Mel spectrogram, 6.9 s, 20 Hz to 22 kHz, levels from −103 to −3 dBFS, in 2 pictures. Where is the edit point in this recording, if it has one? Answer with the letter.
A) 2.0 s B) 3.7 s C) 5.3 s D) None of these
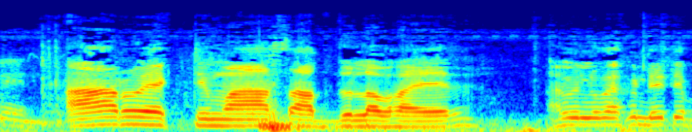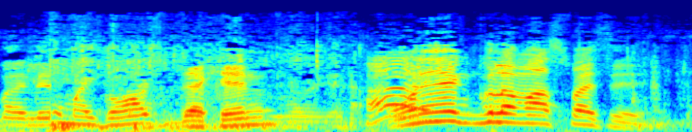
B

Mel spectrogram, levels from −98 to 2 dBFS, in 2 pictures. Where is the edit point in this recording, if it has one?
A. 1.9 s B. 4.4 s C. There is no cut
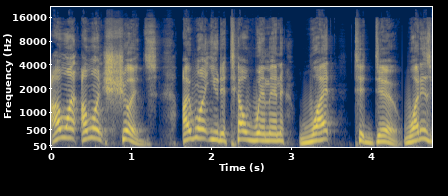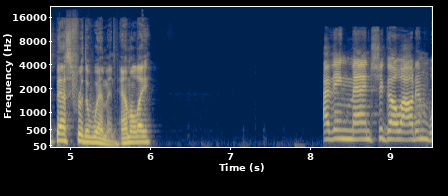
B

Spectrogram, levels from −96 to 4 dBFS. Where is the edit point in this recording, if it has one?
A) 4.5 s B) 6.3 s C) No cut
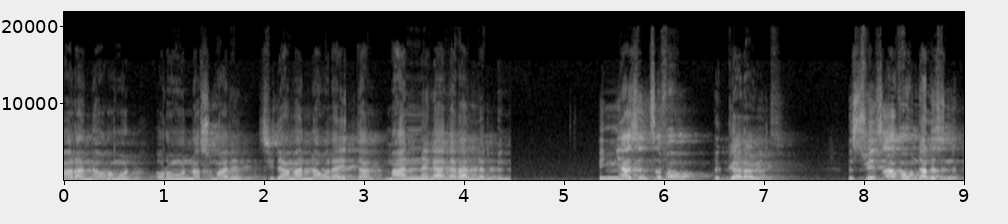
A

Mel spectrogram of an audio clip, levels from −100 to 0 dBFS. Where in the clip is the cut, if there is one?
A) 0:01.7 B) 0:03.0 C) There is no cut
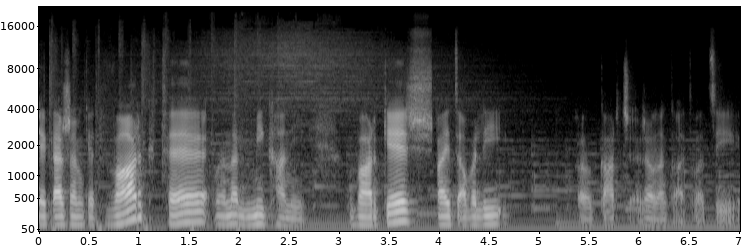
A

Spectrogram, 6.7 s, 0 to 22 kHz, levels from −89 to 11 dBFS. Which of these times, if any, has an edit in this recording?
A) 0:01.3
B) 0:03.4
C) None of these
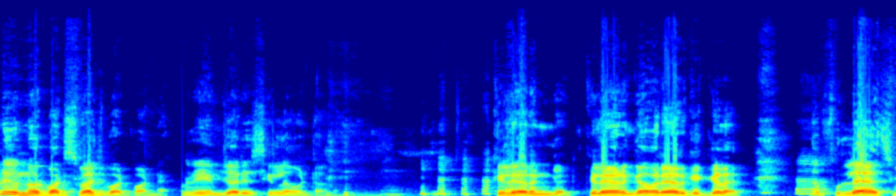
A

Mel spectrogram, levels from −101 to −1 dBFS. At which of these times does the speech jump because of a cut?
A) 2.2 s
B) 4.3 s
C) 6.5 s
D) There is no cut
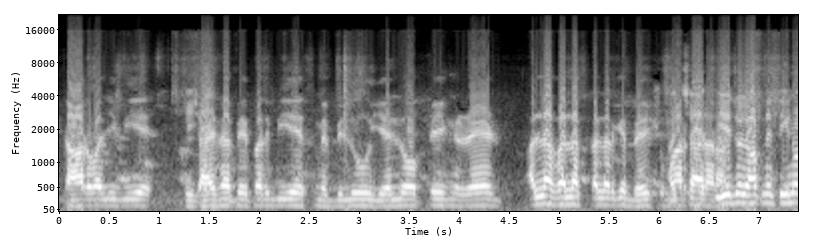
D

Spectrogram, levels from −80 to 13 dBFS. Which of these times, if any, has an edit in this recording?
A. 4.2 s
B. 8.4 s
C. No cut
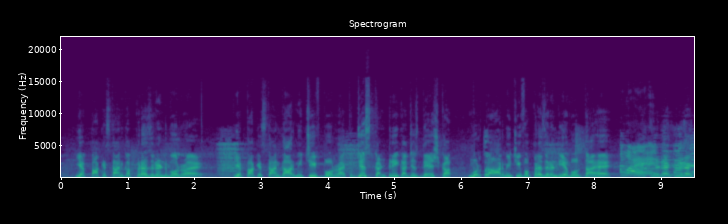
B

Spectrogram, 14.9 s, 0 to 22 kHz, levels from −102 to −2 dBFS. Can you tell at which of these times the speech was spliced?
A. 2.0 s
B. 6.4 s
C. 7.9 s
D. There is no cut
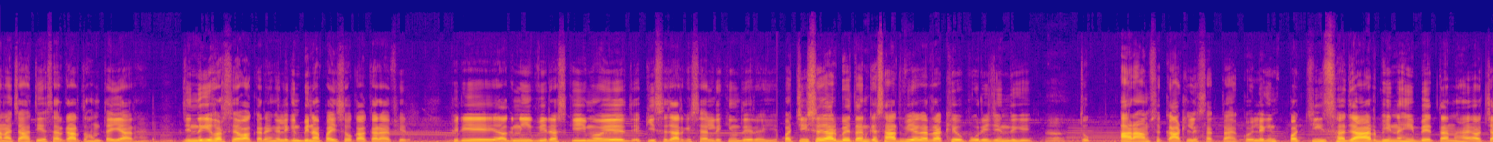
C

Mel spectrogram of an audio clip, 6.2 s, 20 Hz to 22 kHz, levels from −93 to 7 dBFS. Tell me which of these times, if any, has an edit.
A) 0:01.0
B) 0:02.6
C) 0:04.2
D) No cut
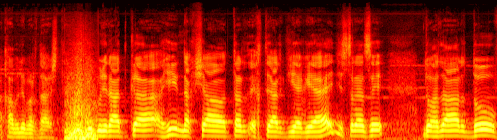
A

